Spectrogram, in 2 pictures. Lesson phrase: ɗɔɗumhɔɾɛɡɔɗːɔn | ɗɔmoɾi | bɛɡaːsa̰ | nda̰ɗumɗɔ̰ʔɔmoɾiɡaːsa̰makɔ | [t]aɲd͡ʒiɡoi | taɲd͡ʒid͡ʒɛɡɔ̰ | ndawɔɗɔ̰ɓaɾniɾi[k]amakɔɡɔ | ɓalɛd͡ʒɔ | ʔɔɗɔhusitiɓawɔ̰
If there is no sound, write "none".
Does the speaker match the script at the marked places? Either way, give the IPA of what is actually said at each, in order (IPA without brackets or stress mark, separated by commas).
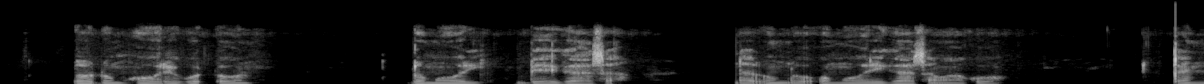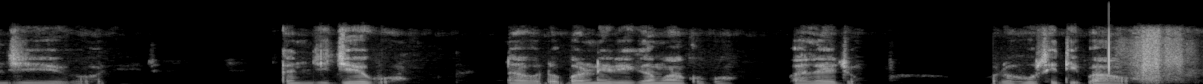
t, ɡ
